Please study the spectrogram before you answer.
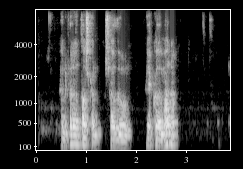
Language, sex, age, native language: Icelandic, male, 50-59, Icelandic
